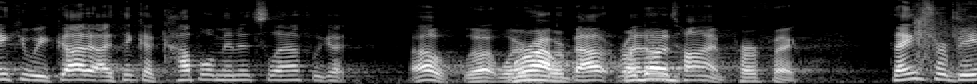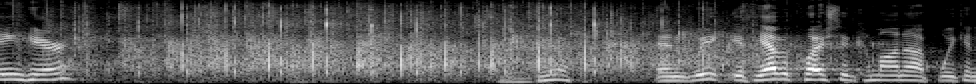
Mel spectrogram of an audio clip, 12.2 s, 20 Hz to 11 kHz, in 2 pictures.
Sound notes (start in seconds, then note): 5.7 audience applauding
